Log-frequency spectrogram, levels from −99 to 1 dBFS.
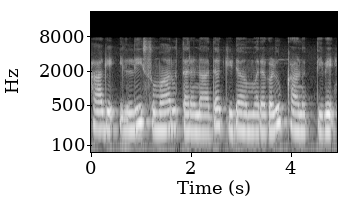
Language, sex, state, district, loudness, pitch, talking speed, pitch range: Kannada, female, Karnataka, Bangalore, -16 LUFS, 185 Hz, 75 wpm, 175-200 Hz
